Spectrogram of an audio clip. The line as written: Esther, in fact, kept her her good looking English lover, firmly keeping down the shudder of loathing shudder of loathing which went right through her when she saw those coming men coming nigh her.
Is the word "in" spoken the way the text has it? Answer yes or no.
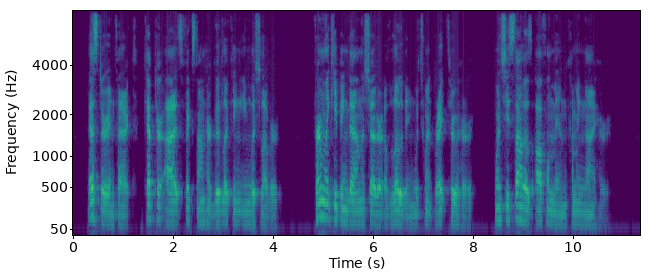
yes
